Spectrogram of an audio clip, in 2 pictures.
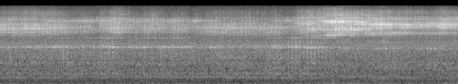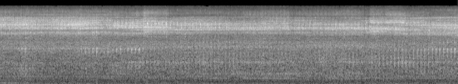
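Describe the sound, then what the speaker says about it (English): A small power sander buzzes steadily and loudly close by, sanding a wooden frame, a constant gritty whine with slight wavering, no voices. "I've got a little sanding gadget which will allow me to do nice curb sanding there"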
